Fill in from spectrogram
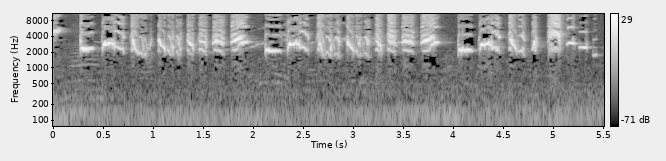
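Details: Loud oriental magpie-robin song for coaxing a non-singing magpie-robin; a dense, fast run of rising and falling whistled notes with buzzy rasps, repeated almost without pause.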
